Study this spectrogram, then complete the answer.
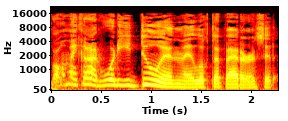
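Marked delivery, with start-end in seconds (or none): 0.0-1.2 high-pitched retold panic; mock freak-out. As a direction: imitate a wife freaking out. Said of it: "freaking out".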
